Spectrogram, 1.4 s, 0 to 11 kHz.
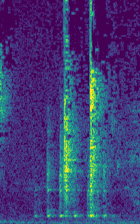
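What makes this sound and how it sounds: Three knocks on a cheap shelf give short, hollow, thin taps with a ringing tone around 430 Hz and little low end. The shelf sounds hollow and cheap, not like solid wood or metal.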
